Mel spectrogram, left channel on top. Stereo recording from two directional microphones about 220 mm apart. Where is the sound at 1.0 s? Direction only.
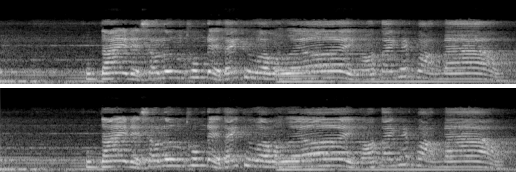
45° right (ahead or behind).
